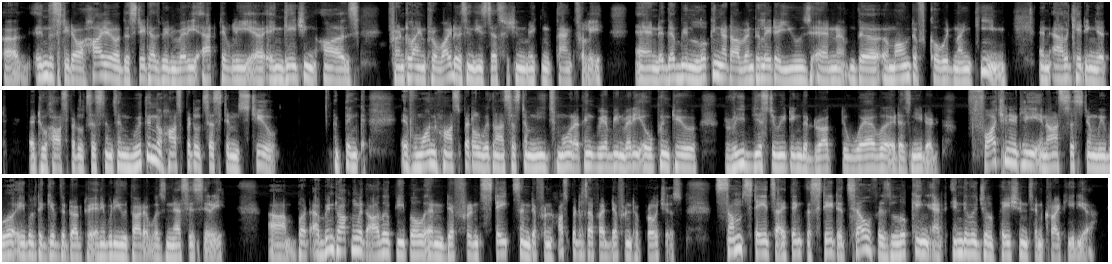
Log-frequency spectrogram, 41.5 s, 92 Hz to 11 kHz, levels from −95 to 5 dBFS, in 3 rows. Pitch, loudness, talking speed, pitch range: 135 Hz, -19 LUFS, 180 wpm, 130-145 Hz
